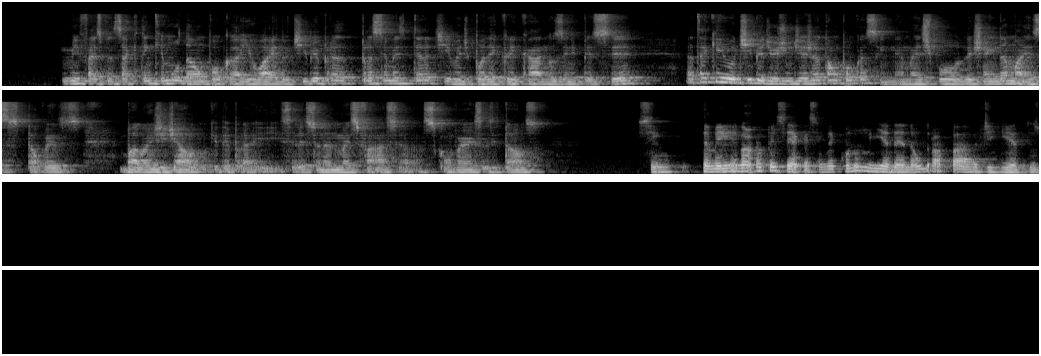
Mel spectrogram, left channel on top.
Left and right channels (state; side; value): silent; right; digital silence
